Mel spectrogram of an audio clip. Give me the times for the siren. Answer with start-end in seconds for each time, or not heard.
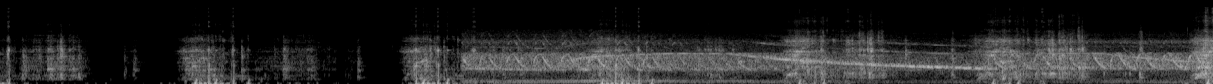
4.6-12.0.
